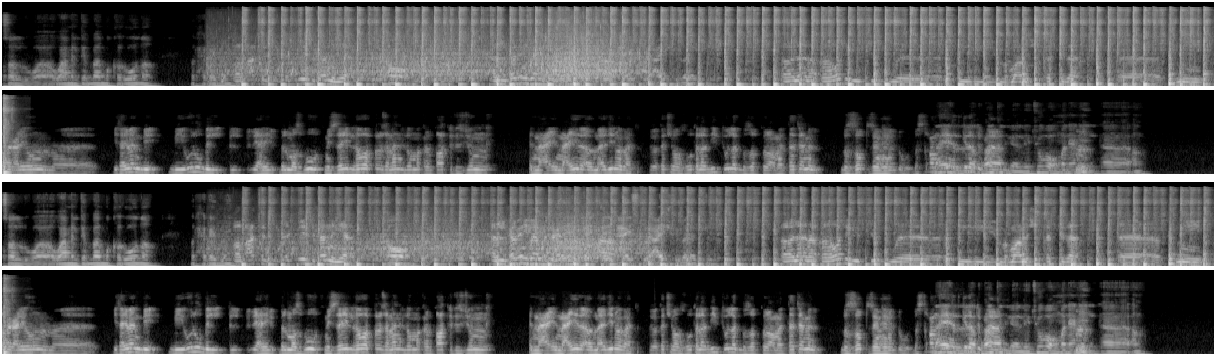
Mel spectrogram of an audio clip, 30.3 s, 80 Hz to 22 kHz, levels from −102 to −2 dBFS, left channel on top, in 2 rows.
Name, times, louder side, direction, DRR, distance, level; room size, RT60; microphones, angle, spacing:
voice 1, 0.0-1.9 2.4-2.9 4.8-5.2 6.2-9.0 26.8-29.4, right 5 dB, 85° right, 0.7 m, -37 dB
sound 1, 2.5-8.1, left 4 dB, 80° left, 0.8 m, -37 dB
voice 2, 2.9-4.5 6.1-7.7 9.7-13.5 13.9-21.3 21.7-25.4 25.6-27.6 28.6-28.7, right 3 dB, 40° right, 0.6 m, -36 dB
sound 2, 3.0-15.3, left 4 dB, 25° left, 0.5 m, -28 dB
5.9 x 2.1 x 2.5 m
head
